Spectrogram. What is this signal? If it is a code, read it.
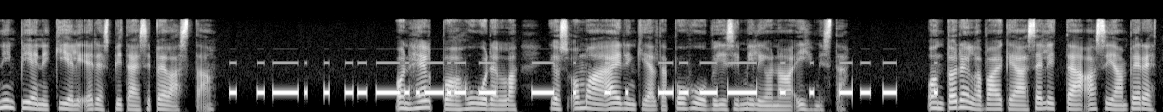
Beeps of irregular length, with speech in Finnish. There is no code.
